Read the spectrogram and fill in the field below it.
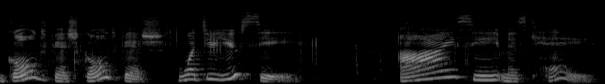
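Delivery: sing-song read-aloud rhythm; reading to children. Acted. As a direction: read it aloud for little ones, bouncy and clear. Reads picture book to children.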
